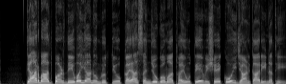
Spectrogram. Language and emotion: Gujarati, neutral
